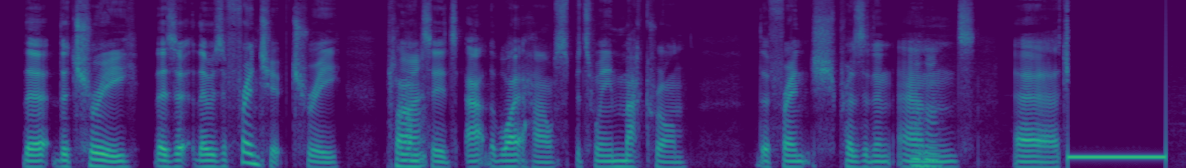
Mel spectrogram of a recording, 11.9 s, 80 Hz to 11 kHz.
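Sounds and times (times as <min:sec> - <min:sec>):
speech: 0:00.2 - 0:07.0, 0:07.6 - 0:10.8
censor beep: 0:10.7 - 0:11.7.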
